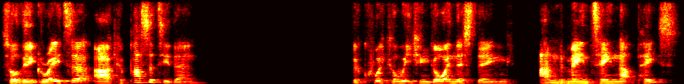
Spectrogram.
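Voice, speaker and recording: Speaking without hurry in a fairly high-pitched voice, a fitness coach educator teaches other coaches over an online webinar. He is emphatic and chatty, repeating his central points.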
